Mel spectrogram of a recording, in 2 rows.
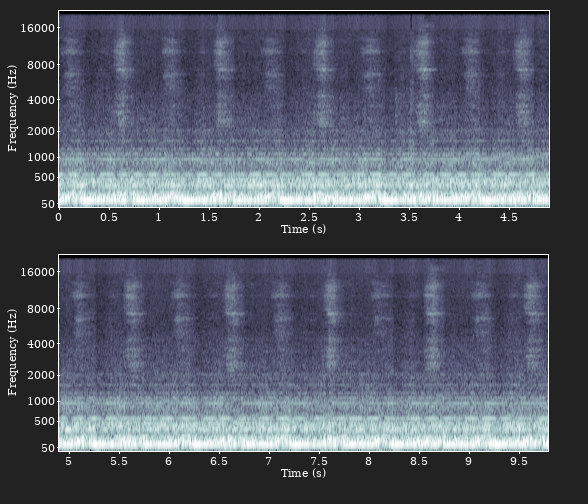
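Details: Steady low droning hum with faint rhythmic knocking about once a second from a Philips 1.5T MRI scanner running an abdominal sequence; MRI scanner noise.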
